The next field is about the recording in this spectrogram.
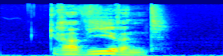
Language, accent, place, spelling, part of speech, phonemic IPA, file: German, Germany, Berlin, gravierend, adjective / verb, /ɡʁaˈviːʁənt/, De-gravierend.ogg
- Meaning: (adjective) grave, serious; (verb) present participle of gravieren (“to engrave”)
